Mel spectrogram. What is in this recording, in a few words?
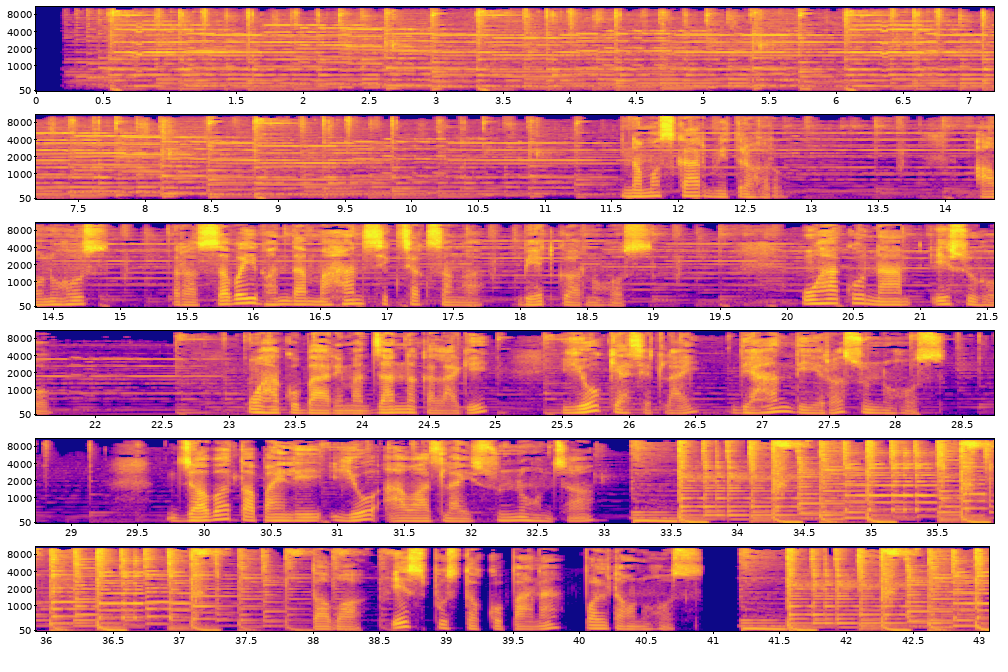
jesus teacher and healer nepali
